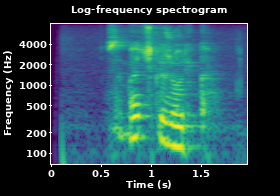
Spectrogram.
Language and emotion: Russian, neutral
